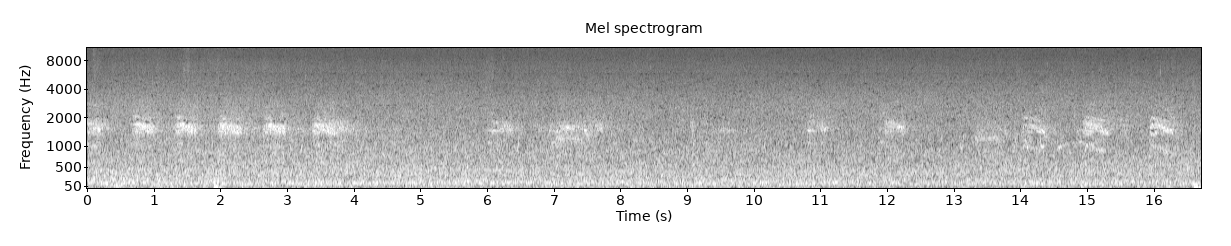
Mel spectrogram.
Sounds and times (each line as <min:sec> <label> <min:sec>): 0:00.0 wind in trees 0:16.7
0:00.0 crows 0:04.0
0:06.0 crows 0:07.8
0:10.8 crows 0:11.2
0:11.9 crows 0:12.4
0:13.3 crows 0:16.4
